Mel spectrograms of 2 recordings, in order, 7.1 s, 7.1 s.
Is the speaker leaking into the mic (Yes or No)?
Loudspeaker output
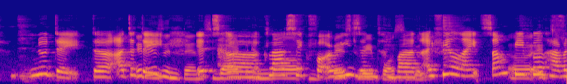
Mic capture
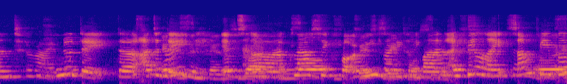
Yes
